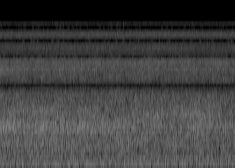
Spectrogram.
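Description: Steady rushing noise with a low hum underneath, even in level, with no thunderclap or other distinct event.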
